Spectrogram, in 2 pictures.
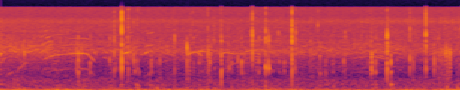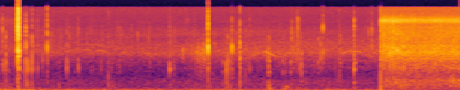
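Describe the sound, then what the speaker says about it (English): Steady rain patters on a surface during an oncoming storm, a dense, even hiss with scattered sharper drops, fairly close and moderately quiet, with no talk. "Nice, raining like hell."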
